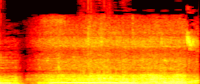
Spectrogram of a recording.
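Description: Film soundtrack played back in a lecture room: the music breaks off, and after a brief gap a single low, held pitched sound runs for about a second and a half, rising slightly and then falling.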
